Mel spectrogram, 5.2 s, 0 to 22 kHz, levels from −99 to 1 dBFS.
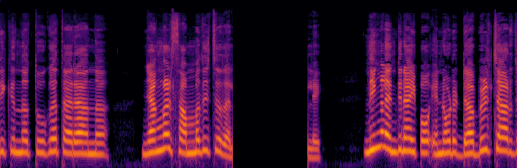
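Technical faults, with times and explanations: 2.32–3.08 s, playback stall: the speech cuts out mid-flow for about 0.76 s of silence, likely the player starving for data, then resumes where it stopped rather than skipping ahead.
3.08–4.58 s, time-compressed catch-up: speech runs at 1.5 times normal speed while pitch stays unchanged, from spliced, cross-faded pieces, unlike a sped-up tape's raised pitch.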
